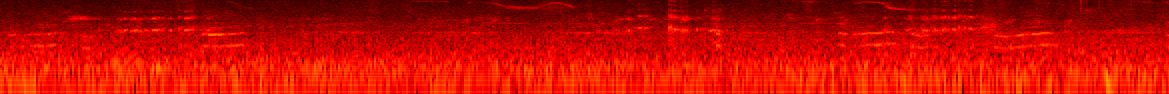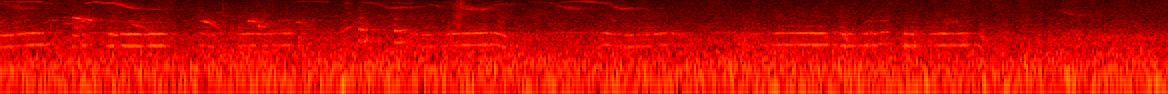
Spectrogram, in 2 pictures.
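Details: Several wild rainbow lorikeets feeding on peaches in a peach tree in the afternoon keep up a busy chatter of short, sharp chirps and thin screeches, overlapping every second or so over a steady low rumble.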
